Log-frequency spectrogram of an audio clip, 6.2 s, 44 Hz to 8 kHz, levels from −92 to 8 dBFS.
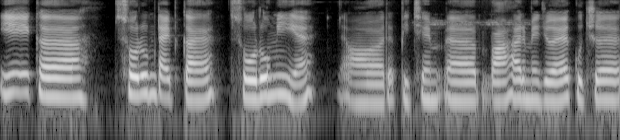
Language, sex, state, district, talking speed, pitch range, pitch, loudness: Hindi, female, Bihar, West Champaran, 155 wpm, 195-230 Hz, 205 Hz, -15 LUFS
